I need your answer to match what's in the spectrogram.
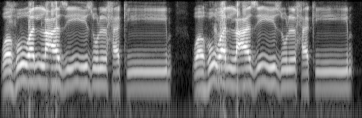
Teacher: ورش بيضم الهاء وهو، اعتني بضم الهاء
